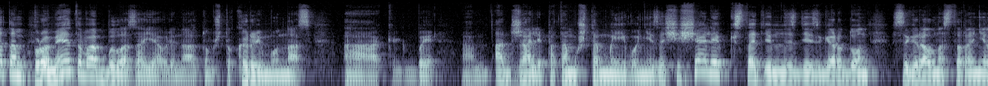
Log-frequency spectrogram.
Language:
Russian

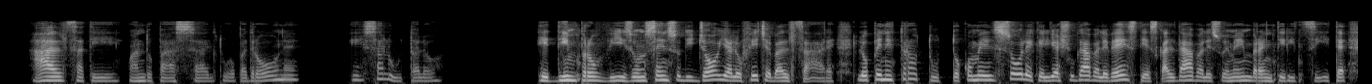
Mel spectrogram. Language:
Italian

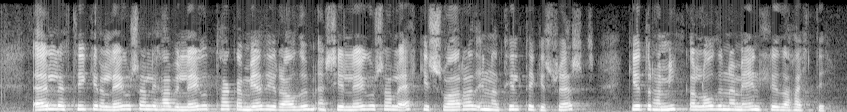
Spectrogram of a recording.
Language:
Icelandic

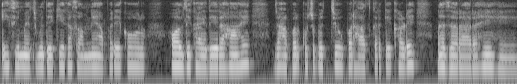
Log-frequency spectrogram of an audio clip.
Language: Hindi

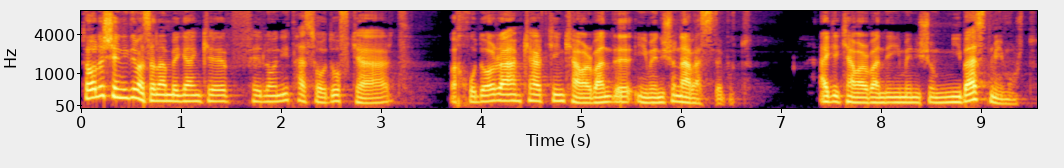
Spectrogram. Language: Persian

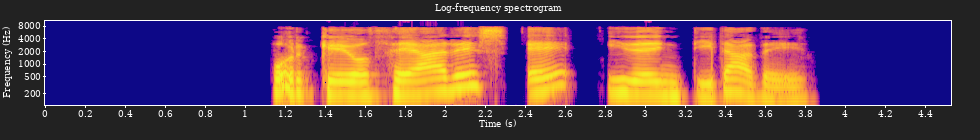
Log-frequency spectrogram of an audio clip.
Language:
Galician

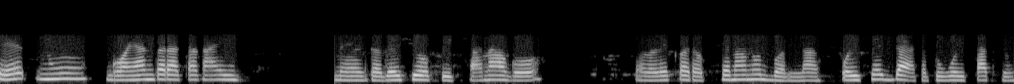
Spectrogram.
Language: Konkani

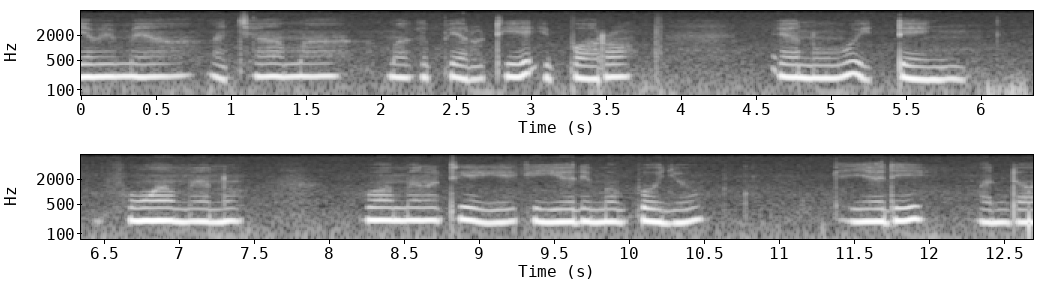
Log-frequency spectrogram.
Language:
Acoli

